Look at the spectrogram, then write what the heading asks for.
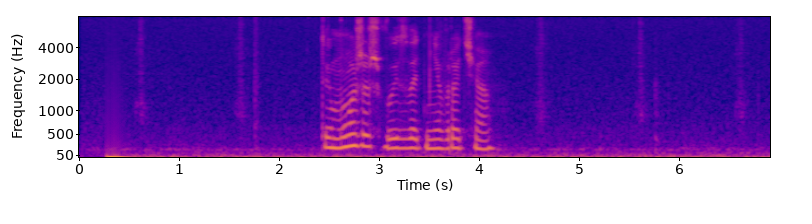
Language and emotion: Russian, neutral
